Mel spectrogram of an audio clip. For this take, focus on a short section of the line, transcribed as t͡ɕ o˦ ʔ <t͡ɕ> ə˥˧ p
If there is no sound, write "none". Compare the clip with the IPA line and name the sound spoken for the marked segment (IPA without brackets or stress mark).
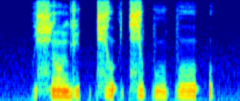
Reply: t͡ɕ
